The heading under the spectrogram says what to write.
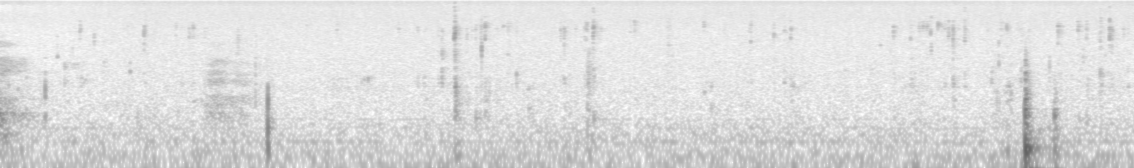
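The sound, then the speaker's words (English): Faint, scattered clicks and taps of keyboard typing, irregular and unhurried, with one slightly louder knock near the end and no voices. “You're just typing, please introduce yourself.”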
